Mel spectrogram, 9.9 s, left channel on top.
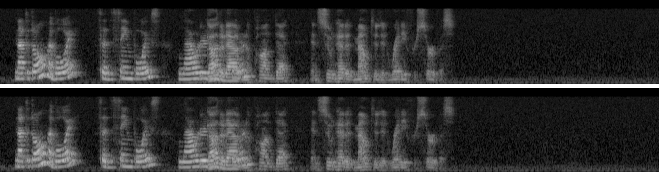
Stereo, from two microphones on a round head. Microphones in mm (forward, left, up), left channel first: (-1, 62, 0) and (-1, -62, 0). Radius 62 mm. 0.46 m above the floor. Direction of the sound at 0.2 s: Centre (ahead or behind).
